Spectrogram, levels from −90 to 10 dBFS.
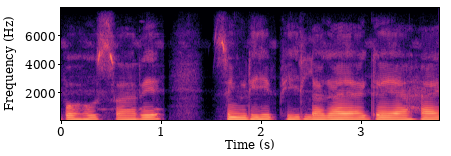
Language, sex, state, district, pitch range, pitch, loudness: Hindi, male, Jharkhand, Palamu, 135-140 Hz, 140 Hz, -17 LUFS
